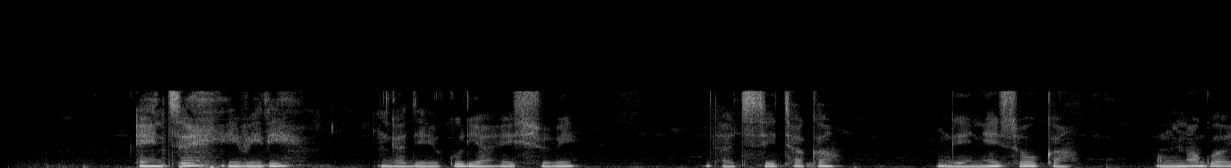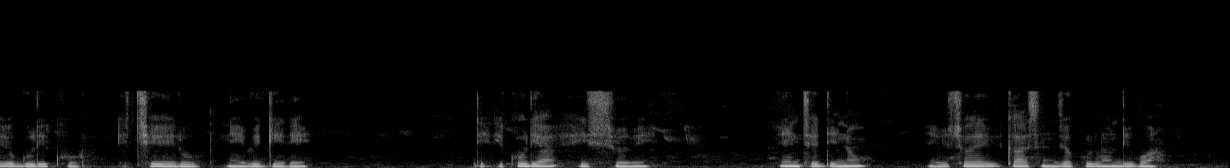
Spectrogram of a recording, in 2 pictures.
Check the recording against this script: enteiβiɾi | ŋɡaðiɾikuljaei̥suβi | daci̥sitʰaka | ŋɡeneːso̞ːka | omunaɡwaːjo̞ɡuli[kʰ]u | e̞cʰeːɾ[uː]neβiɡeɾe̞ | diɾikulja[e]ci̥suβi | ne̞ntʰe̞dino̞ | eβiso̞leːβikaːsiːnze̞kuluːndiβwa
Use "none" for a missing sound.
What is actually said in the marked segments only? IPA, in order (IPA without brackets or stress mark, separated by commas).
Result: kʰ, u, e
